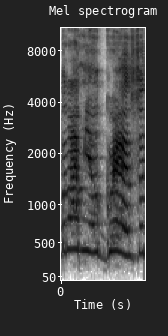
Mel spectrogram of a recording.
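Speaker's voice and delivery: pleading Moses. Acted.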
